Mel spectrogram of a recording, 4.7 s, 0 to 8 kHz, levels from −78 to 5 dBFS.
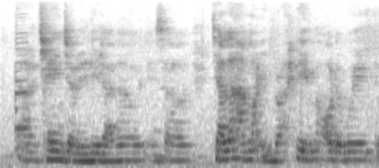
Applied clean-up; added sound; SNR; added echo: none; Wind instrument, woodwind instrument; 10 dB; none.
